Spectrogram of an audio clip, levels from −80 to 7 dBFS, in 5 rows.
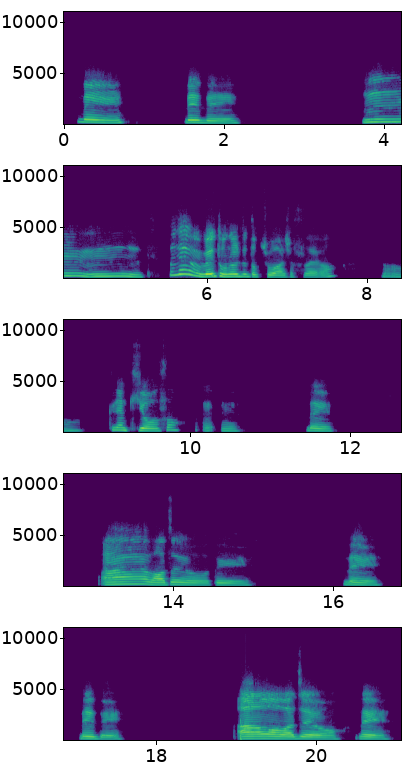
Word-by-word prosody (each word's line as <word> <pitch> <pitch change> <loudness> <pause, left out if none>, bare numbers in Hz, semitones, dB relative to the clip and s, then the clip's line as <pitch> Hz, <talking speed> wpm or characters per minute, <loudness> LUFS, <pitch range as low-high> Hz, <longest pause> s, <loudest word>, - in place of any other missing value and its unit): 네. 225 -5 +1 0.8
네네. 185 -4 0 1.6
음 235 -4 -1
음. 180 - -10 0.3
선생님은 350 - +3
왜 220 +2 +9
도널드 215 -2 +3
덕 190 -1 -4
좋아하셨어요? 165 +5 -4 0.6
어 195 0 -13 0.3
그냥 240 -2 -2
귀여워서? 210 +3 -1 0.4
예예. 180 -3 -13 0.8
네. 185 -2 -3 1.3
아 235 +2 +1
맞아요. 190 -2 0
네. 170 -2 -6 1.1
네. 180 -3 -3 0.4
네네. 180 -5 -2 1.4
아. 205 +1 +7 0.5
맞아요. 170 -3 +1 0.2
네. 175 -5 -1
200 Hz, 120 characters per minute, -19 LUFS, 180-230 Hz, 1.6 s, 왜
